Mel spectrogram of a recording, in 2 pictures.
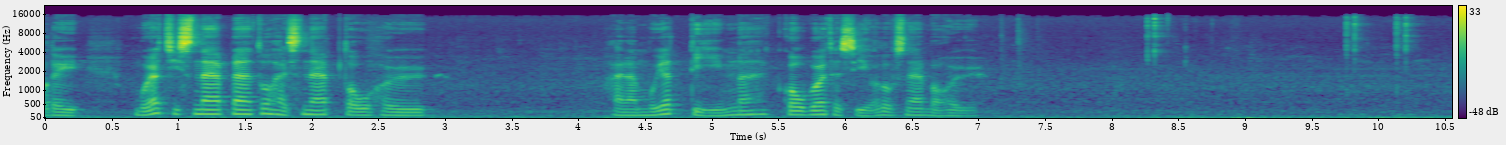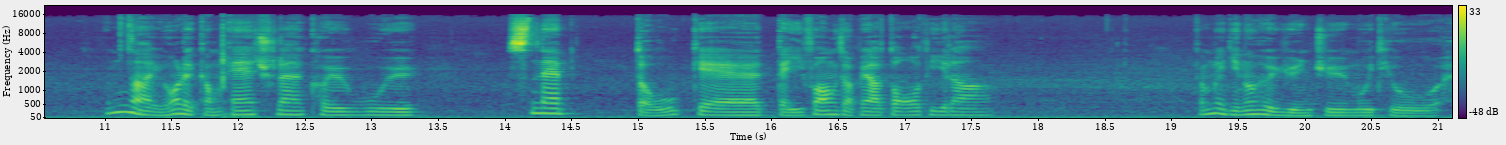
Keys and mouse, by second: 8.3-9.8 right drag, 9.8 click, 10.2-11.4 drag, 11.9 g.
